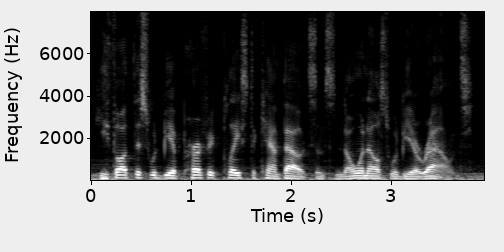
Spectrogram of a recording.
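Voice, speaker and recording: A man with a low voice reads scripted narration like a nature documentary. He is measured and ominous, with clear background noise.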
